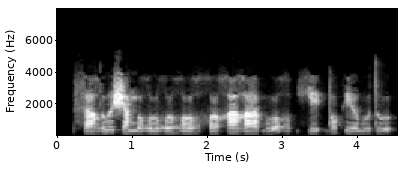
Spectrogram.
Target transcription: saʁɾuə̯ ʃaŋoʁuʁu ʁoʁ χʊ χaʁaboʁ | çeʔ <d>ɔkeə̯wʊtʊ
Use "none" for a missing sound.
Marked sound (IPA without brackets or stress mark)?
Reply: d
